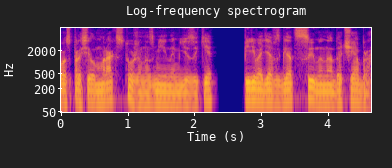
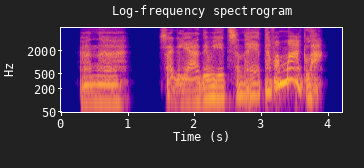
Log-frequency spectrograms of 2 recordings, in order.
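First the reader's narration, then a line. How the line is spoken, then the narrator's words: Hissed viciously. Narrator (Russian): прошипел Морфин, злобно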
